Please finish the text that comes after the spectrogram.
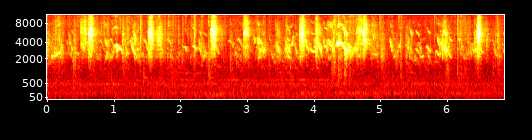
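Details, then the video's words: Chicks at their rice give a steady background of soft high twitters punctuated by louder sharp chirps roughly every second. "Beautiful Chicks Chirping Sounds"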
